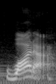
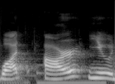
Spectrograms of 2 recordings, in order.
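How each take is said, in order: First: The words blend into one short reduced word. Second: Each word is said fully and separately. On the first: "we can just say" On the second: "Instead of saying"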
